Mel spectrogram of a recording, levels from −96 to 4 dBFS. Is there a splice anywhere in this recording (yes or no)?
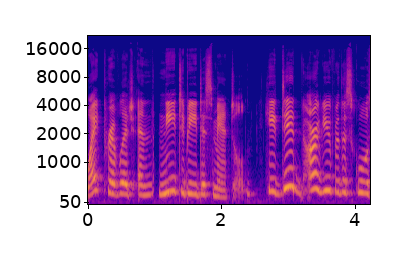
yes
